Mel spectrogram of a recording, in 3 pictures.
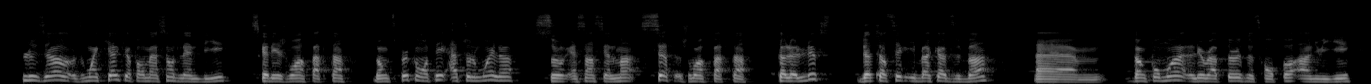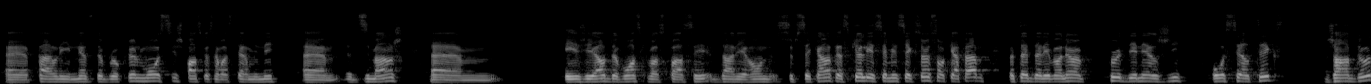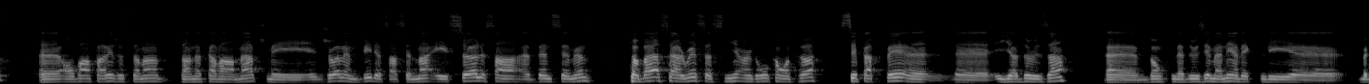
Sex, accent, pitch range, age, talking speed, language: male, Canadian, 120-150 Hz, 40-59, 195 wpm, French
